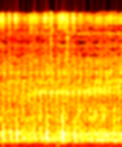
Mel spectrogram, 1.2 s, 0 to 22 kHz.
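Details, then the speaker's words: A G-Tech nebulizer compressor left on its factory 230 V switch setting instead of 127 V runs weakly. It gives a soft, uneven, low motor hum with faint rattling pulses and barely builds any pressure. "Aí vocês vêm aqui e ligam, ó o barulho, ó. Fraquinho, ó."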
